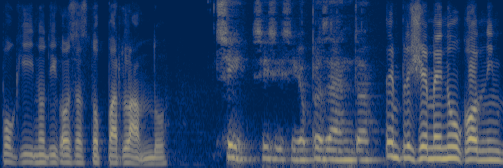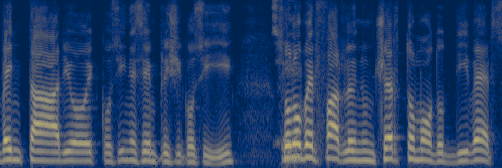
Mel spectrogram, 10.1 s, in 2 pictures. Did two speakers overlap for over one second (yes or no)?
no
